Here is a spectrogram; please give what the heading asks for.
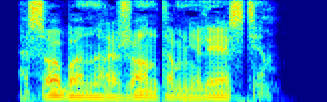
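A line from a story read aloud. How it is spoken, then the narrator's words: Old man's quiet trembling voice. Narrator (Russian): старый генерал, его голос дрогнул, когда он негромко произнес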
